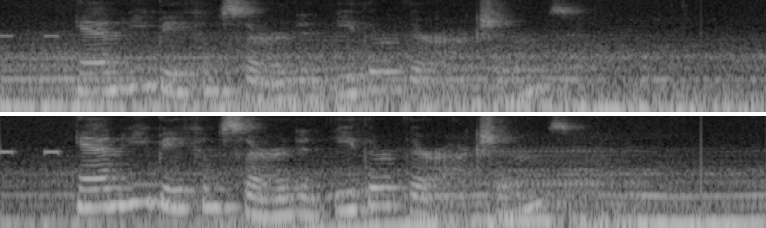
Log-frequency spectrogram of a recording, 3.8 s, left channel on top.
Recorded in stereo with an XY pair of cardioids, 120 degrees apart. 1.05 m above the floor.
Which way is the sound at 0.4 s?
20° right.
